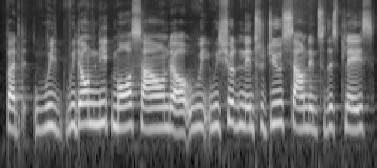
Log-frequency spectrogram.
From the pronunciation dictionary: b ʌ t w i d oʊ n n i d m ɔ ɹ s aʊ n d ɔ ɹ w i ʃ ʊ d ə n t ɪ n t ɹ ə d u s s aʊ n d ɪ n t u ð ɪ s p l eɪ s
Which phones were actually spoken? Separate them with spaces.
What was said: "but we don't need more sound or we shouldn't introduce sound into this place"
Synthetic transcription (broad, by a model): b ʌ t w i d oʊ n n i d m ɔ ɹ s aʊ n d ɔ w w i ʃ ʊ d n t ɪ n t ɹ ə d u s s aʊ n d ɪ n t u ð ɪ s p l eɪ s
